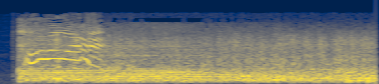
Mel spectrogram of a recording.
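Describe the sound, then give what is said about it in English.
A loud, steady train roar in a film scene, with high metallic screeching for the first second before settling into a continuous rumbling clatter. “Here, it's Charles trying to yell to them over the roaring noise.”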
